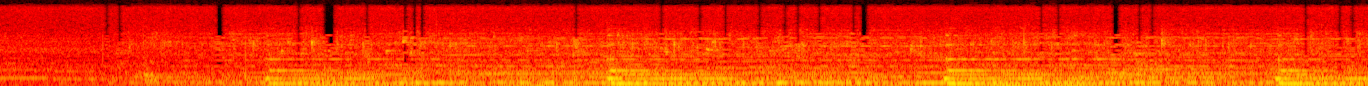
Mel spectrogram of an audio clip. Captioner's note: ominous music; machines whirring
